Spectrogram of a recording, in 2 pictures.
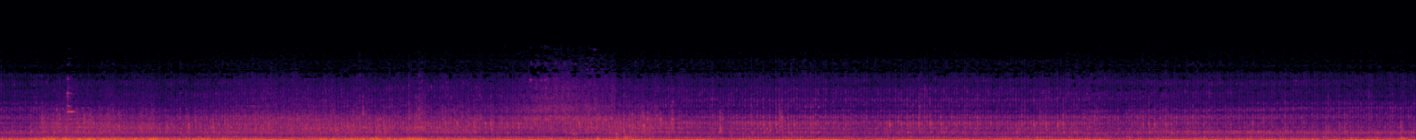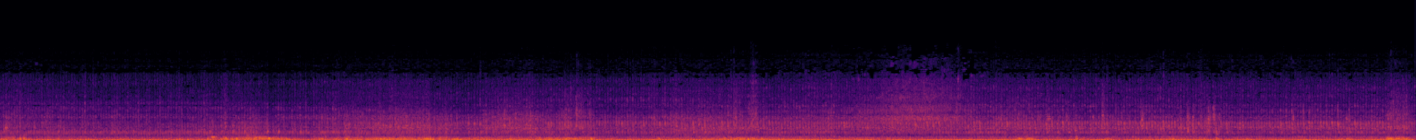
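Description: Diesel engine of a compact machine running steadily close by, with a few brief louder bursts of working noise over it.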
